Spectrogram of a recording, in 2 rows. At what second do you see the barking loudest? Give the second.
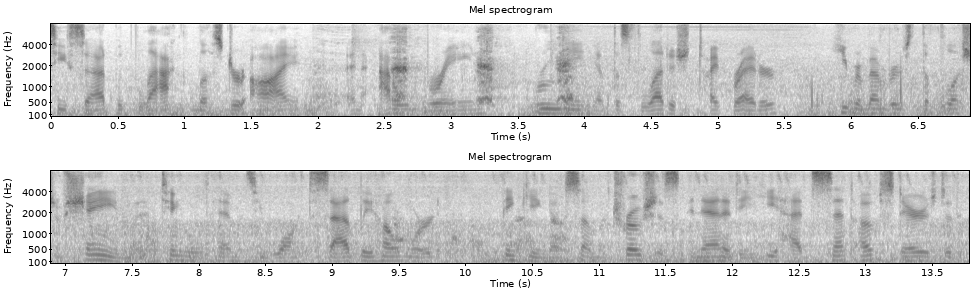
3 s.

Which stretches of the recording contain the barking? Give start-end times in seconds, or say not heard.
1.9-4.0, 9.4-10.9.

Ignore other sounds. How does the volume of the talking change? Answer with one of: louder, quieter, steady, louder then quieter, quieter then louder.
steady.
